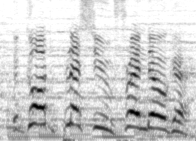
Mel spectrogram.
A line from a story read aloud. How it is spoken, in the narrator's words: shouted Turm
